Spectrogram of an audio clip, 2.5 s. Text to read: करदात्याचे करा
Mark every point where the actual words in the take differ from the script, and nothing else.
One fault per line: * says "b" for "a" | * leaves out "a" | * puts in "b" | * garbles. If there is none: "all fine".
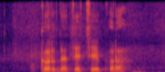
all fine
